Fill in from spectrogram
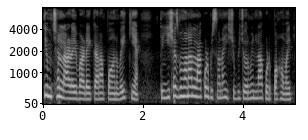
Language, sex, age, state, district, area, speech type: Kashmiri, female, 30-45, Jammu and Kashmir, Srinagar, urban, spontaneous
